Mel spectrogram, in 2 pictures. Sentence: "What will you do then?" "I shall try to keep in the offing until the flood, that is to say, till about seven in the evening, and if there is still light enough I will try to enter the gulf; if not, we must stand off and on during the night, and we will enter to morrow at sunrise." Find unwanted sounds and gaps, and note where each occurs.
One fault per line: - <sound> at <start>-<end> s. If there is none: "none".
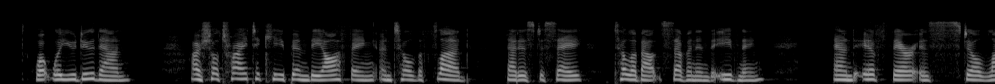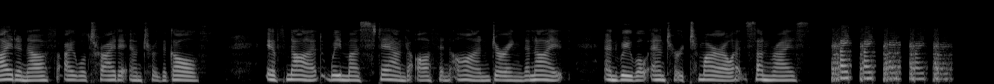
- laugh at 18.3-19.5 s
